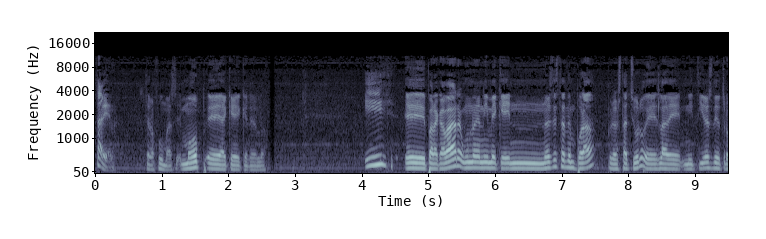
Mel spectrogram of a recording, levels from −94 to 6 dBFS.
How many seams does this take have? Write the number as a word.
zero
